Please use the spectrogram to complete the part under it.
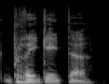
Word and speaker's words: Brigitte: I can't roll my R's, but it's supposed to be like Brigitte.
